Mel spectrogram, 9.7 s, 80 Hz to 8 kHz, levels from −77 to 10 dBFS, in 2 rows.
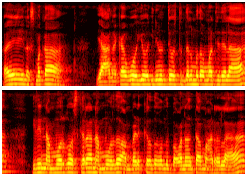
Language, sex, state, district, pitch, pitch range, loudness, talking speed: Kannada, male, Karnataka, Chamarajanagar, 150 Hz, 140-155 Hz, -15 LUFS, 115 wpm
